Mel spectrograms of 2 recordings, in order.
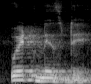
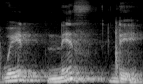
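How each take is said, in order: First: Said in the usual way. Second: "Wednesday" very slowly, in three separate syllables. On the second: Shown as a demonstration. Teacher splitting the word for pupils, "Wednesday" syllable by syllable. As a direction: break "Wednesday" into wed, nes, day with clear gaps. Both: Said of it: "তিনটে syllable ভাগ করে নেবে".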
